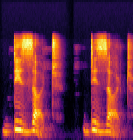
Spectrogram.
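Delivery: "डिजर्ट" slow and soft, stress on ZERT; soft, slow di-ZERT for the sweet; dessert, di-ZERT. Shown as a demonstration. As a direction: model "डिजर्ट" gently, second syllable strong. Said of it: "sweet है जो हम खाने के बाद".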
